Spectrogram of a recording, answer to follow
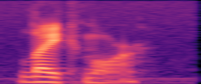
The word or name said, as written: Lake Moor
